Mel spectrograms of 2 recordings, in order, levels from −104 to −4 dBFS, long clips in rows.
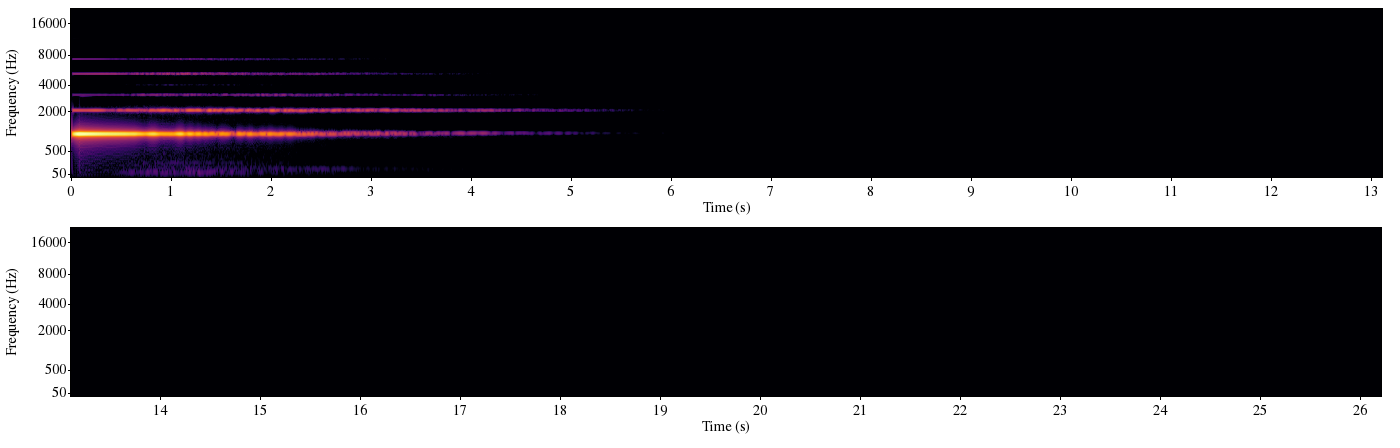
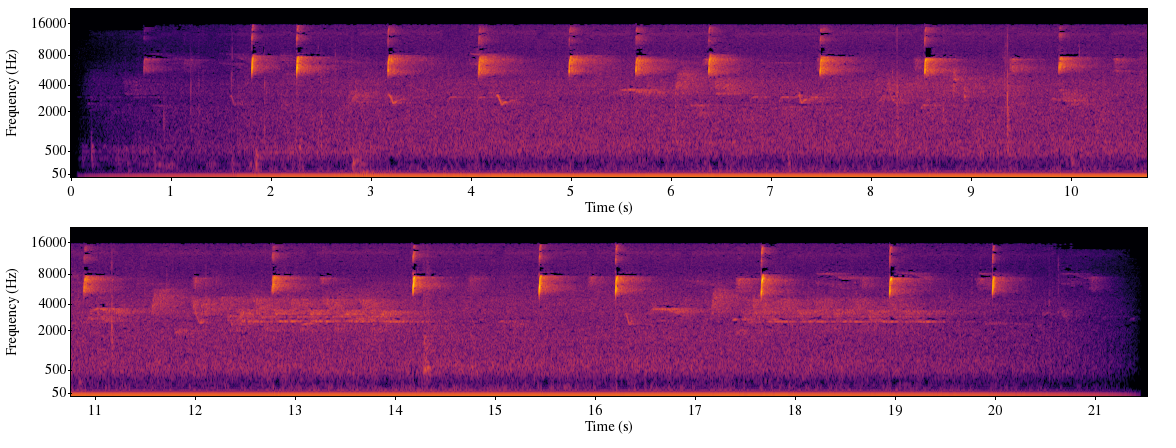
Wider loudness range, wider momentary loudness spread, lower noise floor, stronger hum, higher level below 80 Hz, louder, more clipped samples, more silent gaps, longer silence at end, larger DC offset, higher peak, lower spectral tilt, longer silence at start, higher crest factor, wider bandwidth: first, 26 LU vs 9 LU; about the same, 26 LU vs 24 LU; first, under -90 dBFS vs -66 dBFS; neither; second, under -90 dBFS vs -70 dBFS; first, -14 LUFS vs -27 LUFS; neither; neither; first, 24 s vs 0 s; second, under 0.1% vs 0.8%; about the same, -2 dBFS vs -2 dBFS; second, 6.5 dB/octave vs 3 dB/octave; about the same, 0 s vs 0 s; second, 24 dB vs 32 dB; second, 5.6 kHz vs 16 kHz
